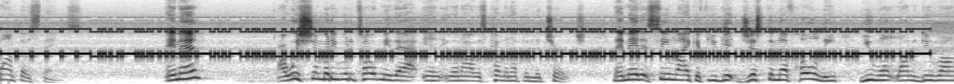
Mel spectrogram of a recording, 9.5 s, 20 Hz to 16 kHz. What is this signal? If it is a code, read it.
RTTY (50 baud, 170 Hz shift), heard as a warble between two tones, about 1360 Hz centre, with speech in English. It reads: SQ6IV DE 4X6YX R R FB MARCO. RIG HR 40 W,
